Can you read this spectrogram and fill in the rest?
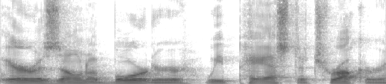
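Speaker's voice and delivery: ordinary talk, nothing marked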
